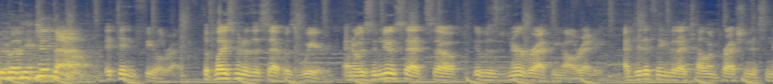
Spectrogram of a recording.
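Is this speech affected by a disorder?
No.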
